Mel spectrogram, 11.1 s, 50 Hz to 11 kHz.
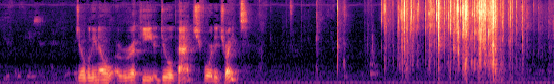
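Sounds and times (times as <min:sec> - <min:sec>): foil wrapper crinkling: 0:07.6 - 0:11.0.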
